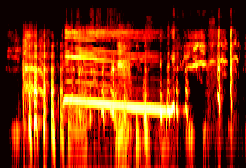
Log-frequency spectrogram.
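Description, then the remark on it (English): A person voices a loud, sustained one-vowel scream lasting about two seconds, its pitch sliding slowly downward, acting out the stunned reaction of a character, Betty. Short bursts of vocal sounds, like talking or giggling, come before and after it. “Betty is so stunned that she can only utter one vowel in a prolonged scream.”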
